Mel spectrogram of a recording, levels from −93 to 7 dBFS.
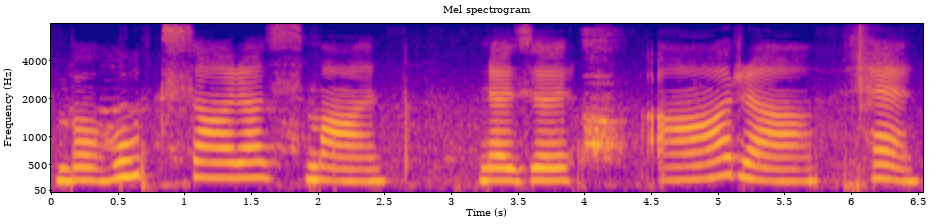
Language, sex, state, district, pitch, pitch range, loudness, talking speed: Hindi, male, Punjab, Fazilka, 230 Hz, 215-270 Hz, -13 LUFS, 65 wpm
